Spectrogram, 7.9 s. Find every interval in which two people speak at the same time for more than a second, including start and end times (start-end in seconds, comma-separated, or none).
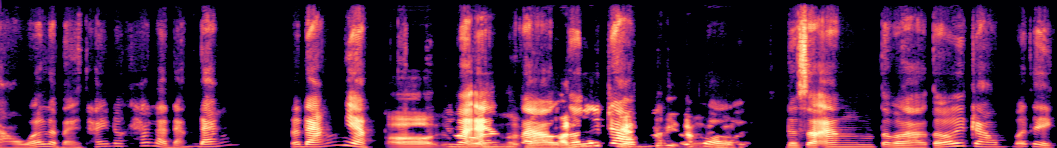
3.3-5.5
